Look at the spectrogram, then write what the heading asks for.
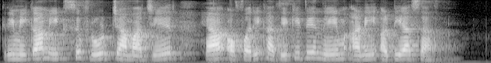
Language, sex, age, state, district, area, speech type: Goan Konkani, female, 30-45, Goa, Tiswadi, rural, read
